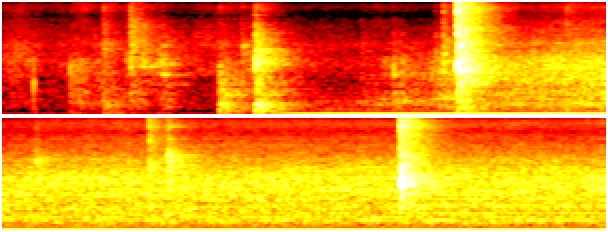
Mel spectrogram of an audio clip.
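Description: A fan motor switching on with a click about a second in, then running with a steady low hum and a rush of moving air that builds over the next second and holds even. A couple of sharp clicks sound over it.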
